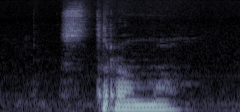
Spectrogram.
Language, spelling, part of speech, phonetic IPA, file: Polish, stromo, adverb, [ˈstrɔ̃mɔ], LL-Q809 (pol)-stromo.wav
